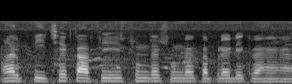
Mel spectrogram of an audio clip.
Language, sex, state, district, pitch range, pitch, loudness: Hindi, male, Madhya Pradesh, Katni, 140-150 Hz, 145 Hz, -21 LUFS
